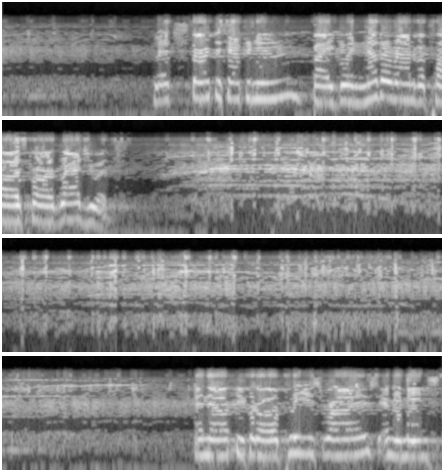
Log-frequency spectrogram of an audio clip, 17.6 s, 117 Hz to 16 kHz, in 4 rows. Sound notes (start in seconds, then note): 6.1 crowd cheers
